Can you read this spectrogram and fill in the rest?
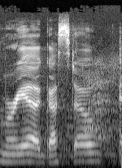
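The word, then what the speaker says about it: Maria Agosto: My name is Maria Augusto, M-A-R-I-A, last name A-G-O-S-T-O.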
